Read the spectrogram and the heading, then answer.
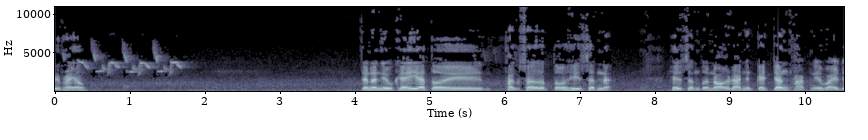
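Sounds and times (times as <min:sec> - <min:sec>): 
speech: 0:00.0 - 0:01.0, 0:04.1 - 0:07.5, 0:08.2 - 0:10.5
bird singing loudly: 0:00.0 - 0:02.7, 0:05.2 - 0:07.1
hiss: 0:00.0 - 0:10.5.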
